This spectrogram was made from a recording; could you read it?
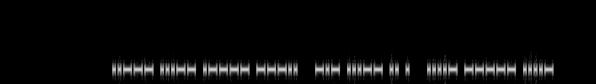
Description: Morse code, heard as a keyed tone, about 43 wpm, 700 Hz. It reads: 2318 K3IE 404
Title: Worked All Europe DX Contest - QTC Exchange - 45wpm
